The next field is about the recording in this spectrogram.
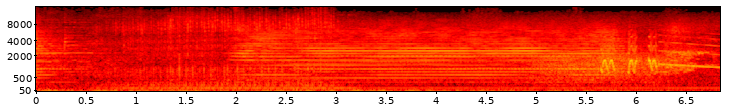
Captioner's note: flashback to train horn; train horn, truck engine whirring; train horn, police sirens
